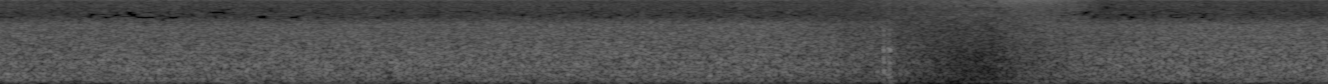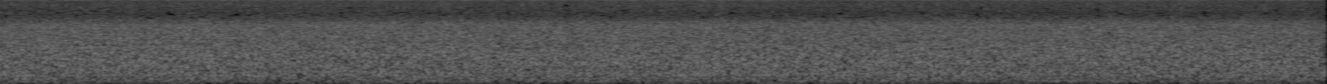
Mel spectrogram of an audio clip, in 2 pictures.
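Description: Steady rush of Ryuzu Falls, white water cascading over boulders, dipping briefly about four and a half seconds in.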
